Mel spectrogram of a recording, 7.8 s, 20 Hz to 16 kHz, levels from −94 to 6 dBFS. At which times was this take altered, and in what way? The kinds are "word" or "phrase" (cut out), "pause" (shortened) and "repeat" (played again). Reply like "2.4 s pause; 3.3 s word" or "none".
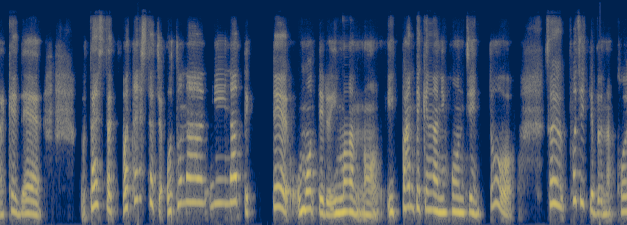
3.3 s pause

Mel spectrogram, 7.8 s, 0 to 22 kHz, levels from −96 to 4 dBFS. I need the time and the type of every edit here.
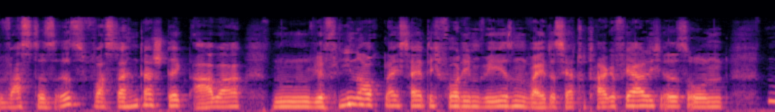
none

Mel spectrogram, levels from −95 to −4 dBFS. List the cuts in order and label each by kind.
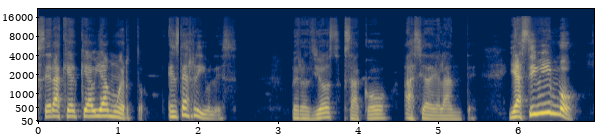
1.7 s word; 3.8 s word

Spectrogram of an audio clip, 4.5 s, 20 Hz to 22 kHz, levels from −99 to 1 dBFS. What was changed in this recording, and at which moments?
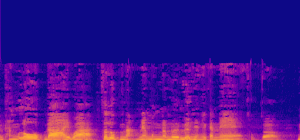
1.4 s pause

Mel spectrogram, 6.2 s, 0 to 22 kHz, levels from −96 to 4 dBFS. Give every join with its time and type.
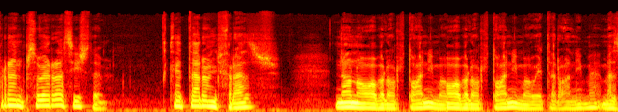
4.5 s repeat

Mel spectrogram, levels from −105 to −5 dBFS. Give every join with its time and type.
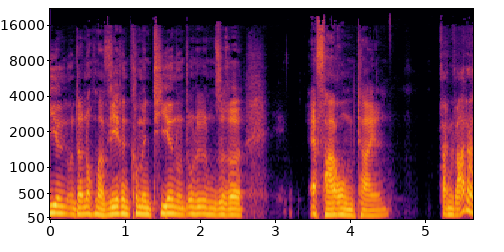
1.1 s phrase

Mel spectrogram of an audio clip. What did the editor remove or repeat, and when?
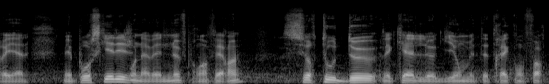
1.3 s word; 1.8 s word; 3.8 s word

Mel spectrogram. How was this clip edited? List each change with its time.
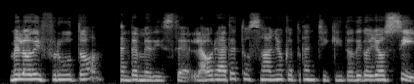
1.2 s phrase; 2.3 s word; 3.0 s phrase

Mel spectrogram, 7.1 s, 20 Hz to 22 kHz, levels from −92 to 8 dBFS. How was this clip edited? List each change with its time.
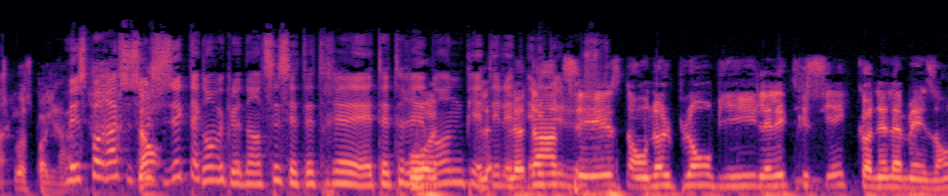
1.5 s word

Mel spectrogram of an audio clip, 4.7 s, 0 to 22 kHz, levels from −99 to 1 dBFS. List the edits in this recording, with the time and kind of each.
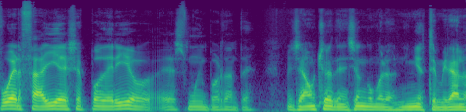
none

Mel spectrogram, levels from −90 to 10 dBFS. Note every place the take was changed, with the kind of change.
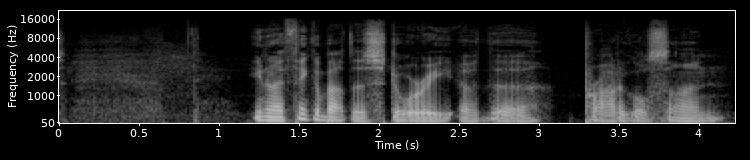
none

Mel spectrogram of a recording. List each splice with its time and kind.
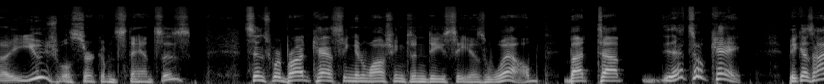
5.6 s pause

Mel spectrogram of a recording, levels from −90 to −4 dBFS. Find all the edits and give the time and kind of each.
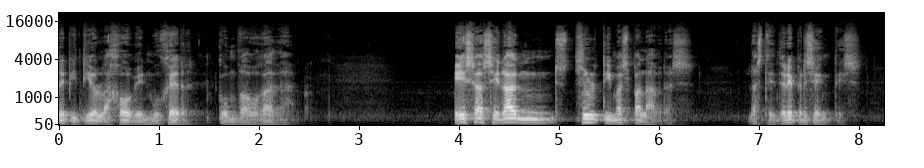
1.8 s word; 5.2 s word

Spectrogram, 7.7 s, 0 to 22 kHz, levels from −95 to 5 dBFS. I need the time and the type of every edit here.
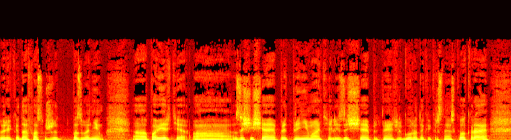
6.4 s word

